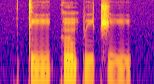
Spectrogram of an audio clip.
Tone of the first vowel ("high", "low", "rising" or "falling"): low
